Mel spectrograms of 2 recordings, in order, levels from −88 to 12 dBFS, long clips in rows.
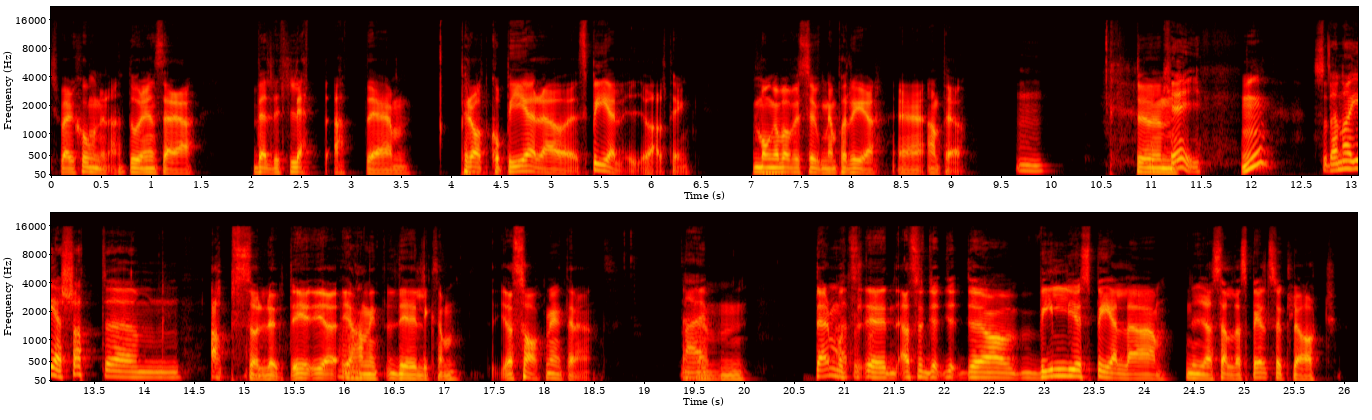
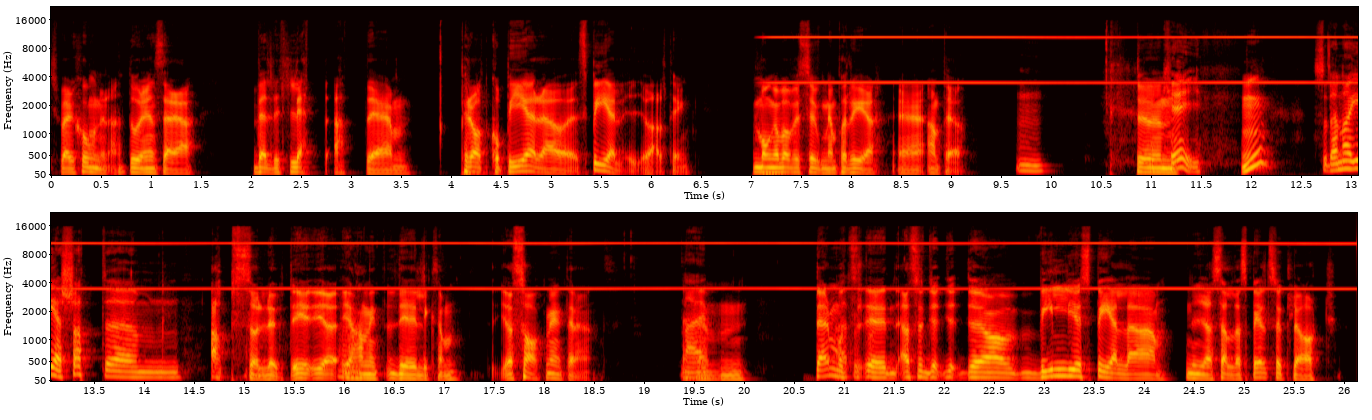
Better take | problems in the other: first | high-pitched whine; loud; from 7 s on; 10.5 kHz, 5 dB below the speech

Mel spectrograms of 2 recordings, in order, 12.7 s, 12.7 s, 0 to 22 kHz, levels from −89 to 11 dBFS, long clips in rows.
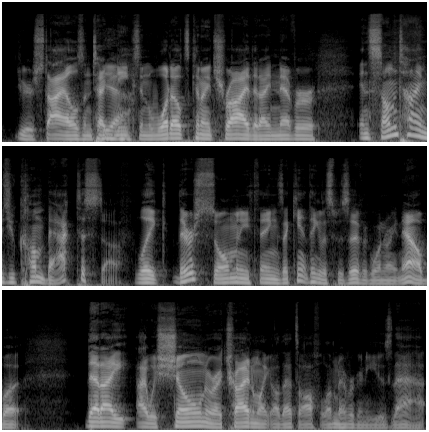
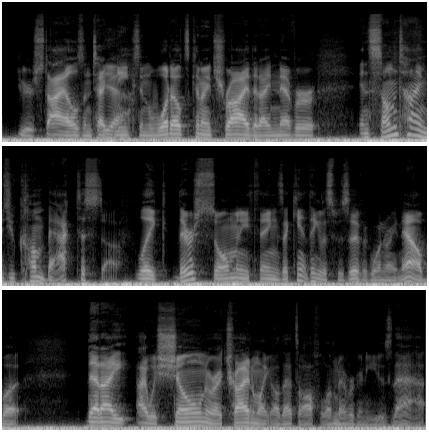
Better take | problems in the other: first | low rumble; faint; throughout; 20 dB below the speech

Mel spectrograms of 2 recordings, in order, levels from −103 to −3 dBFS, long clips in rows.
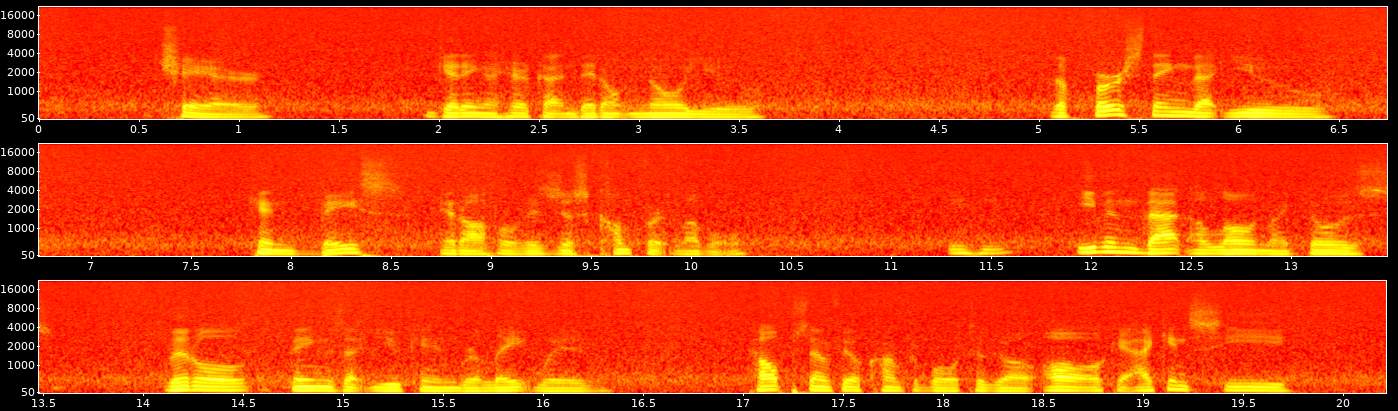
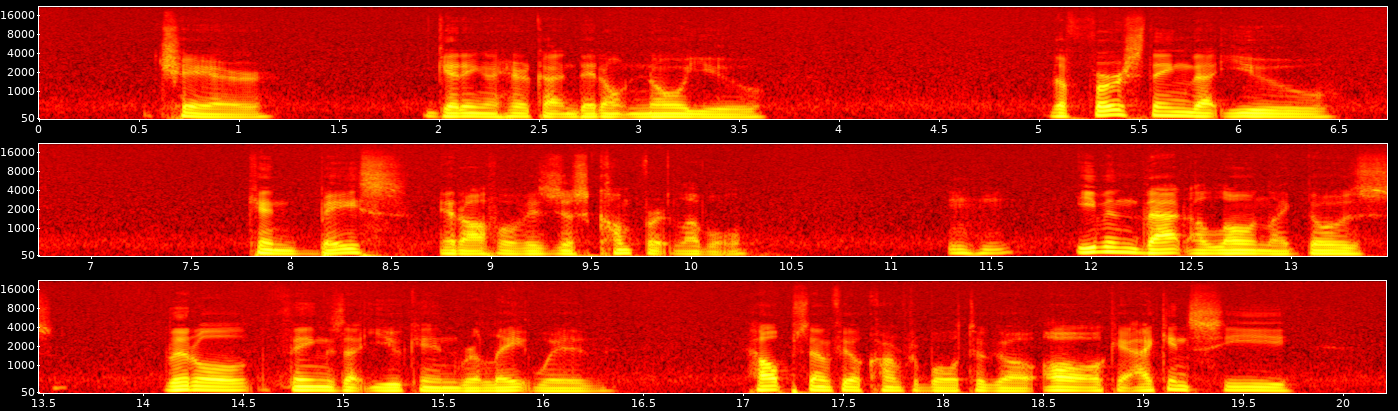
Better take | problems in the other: second | hiss; loud; throughout; 8 dB below the speech; faint in the second

